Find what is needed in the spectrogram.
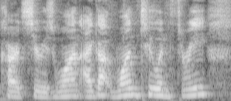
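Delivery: ordinary delivery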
